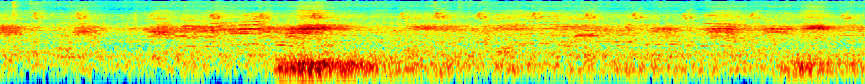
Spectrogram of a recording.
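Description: Birds calling in the trees, with a run of short high chirps repeating about twice a second. A brief low rumble comes about three seconds in and is the loudest sound.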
